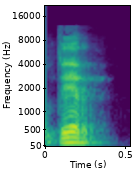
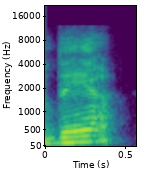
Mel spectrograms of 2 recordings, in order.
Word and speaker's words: der: Esto lo podemos decir como der, ya lo habíamos dicho, se puede decirlo como der, pero si se va al sonido propio, entonces va a encontrar esa variación que algunos lo dicen como dea y otros lo dicen como día y hacen una i aquí en vez de una e.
